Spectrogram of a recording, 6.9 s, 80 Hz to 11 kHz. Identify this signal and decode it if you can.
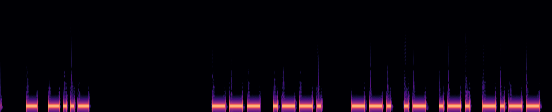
Morse code, heard as a keyed tone, about 26 wpm, 700 Hz. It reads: TX OP GARY
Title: Speed-Racing Common QSO Phrases - 22wpm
